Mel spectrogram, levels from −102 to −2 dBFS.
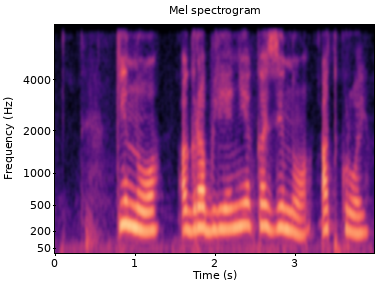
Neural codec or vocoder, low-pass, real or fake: none; 7.2 kHz; real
